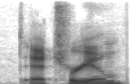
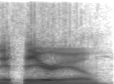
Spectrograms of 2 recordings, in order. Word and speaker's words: Ethereum: uh now i think she actually pronounced it like uh at atrium or at ethereum and i was like oh you mean ethereum it's like yeah yeah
